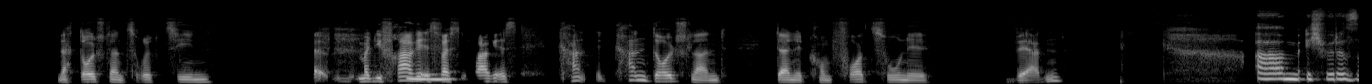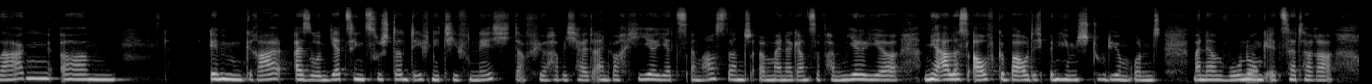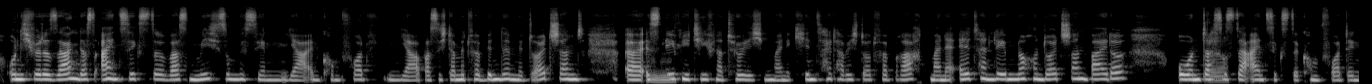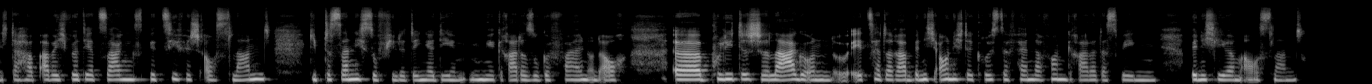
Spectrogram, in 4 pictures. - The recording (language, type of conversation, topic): German, podcast, Was hilft dir, aus der Komfortzone rauszugehen?
- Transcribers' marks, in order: none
